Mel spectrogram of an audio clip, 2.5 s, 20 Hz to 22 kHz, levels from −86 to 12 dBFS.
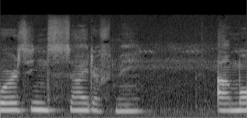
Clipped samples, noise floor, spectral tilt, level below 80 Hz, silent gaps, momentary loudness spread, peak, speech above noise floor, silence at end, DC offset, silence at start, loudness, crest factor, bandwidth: under 0.1%; -42 dBFS; -4 dB/octave; -60 dBFS; none; 19 LU; -4 dBFS; 21 dB; 0 s; 0.4%; 0 s; -23 LUFS; 18 dB; 14 kHz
